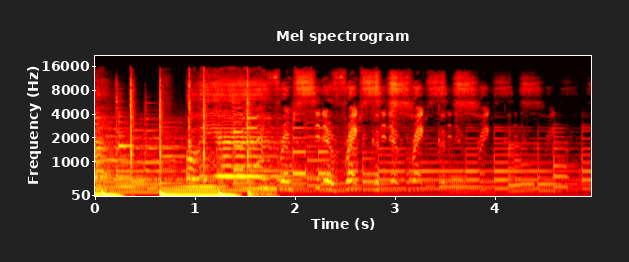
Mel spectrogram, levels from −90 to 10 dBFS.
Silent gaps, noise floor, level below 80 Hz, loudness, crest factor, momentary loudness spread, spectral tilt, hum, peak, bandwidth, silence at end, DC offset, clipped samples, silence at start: none; -35 dBFS; -16 dBFS; -17 LUFS; 14 dB; 21 LU; -5 dB/octave; none; 0 dBFS; 15 kHz; 0 s; under 0.1%; under 0.1%; 0 s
